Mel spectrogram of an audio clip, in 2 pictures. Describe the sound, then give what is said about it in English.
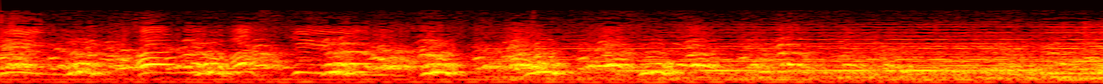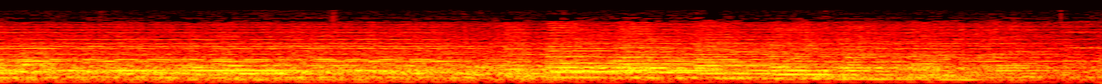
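A pack of husky sled dogs barks and yips excitedly, with sharp overlapping yelps in the first few seconds that blend into a steady, continuous din of howling and barking. “All right, hold, you huskies, hold!”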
